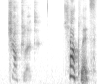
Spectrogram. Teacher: Vous entendez bien l'accentuation sur la première syllabe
